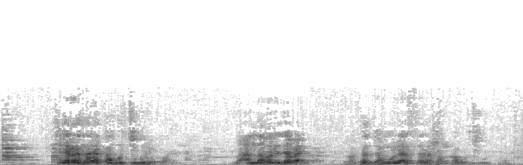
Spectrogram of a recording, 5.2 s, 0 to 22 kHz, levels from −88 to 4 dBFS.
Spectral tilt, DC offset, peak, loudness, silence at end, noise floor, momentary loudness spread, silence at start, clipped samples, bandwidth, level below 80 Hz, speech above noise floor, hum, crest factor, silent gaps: -6.5 dB/octave; under 0.1%; -6 dBFS; -22 LUFS; 0.15 s; -51 dBFS; 20 LU; 0 s; under 0.1%; 9.4 kHz; -56 dBFS; 28 dB; none; 18 dB; none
